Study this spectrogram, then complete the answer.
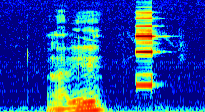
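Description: A short electronic beep from a phone, one brief tone following a single spoken word, in an otherwise quiet room.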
